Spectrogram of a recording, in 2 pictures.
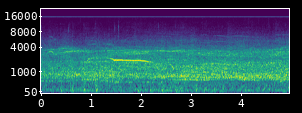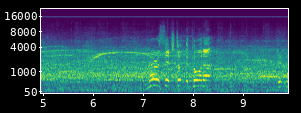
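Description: A large crowd cheers and roars in a big outdoor stadium.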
